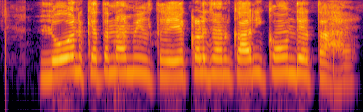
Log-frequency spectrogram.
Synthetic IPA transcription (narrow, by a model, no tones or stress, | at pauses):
loːnkɪt̪̬namɪlt̪eekəɽd͡ʒaːnkaːɾikoːnd̪eːt̪aɦɛː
